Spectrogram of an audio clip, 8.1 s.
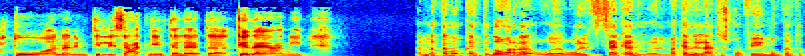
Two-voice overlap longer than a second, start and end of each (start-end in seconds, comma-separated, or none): none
